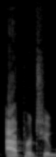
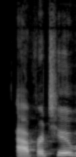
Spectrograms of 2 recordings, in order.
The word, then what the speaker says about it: Apretude: Okay, so so uh, tell us a little bit about Ap- Apretude, which is the prep I'm on. – Apretude, which is the prep you're on, which you pronounced perfectly, and as many of you know, in medicine, we like to use a lot of big words.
